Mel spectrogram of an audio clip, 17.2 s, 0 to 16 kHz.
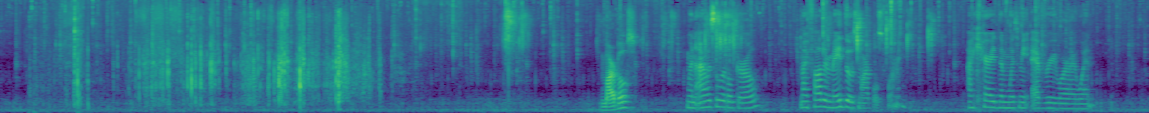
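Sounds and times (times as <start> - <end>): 
paper tearing: 0.4 - 6.1
paper crinkling as a gift is unwrapped: 0.4 - 7.0
speech: 9.0 - 9.6, 10.3 - 13.7, 14.5 - 16.6.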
